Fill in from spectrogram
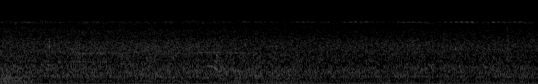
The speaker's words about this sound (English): The only thing we can see is these little green sprouting rice crops coming out of the water, and just the sound of running water down the hill. It's blissful.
